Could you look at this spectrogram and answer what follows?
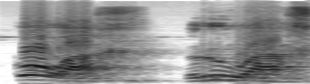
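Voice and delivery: loud, crisp "Koach", "Ruach", each ending in guttural ch; furtive patah demo. Shown as a demonstration. Teacher drills the class, loud "Koach", "Ruach" with final ch. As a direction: punch out "Koach", "Ruach", a before ch. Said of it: "Vous prononcez d'abord les A".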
